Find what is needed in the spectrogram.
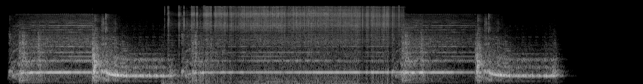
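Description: Robotic mechanical sound effects: a steady pitched motor whir that winds down in pitch with a click about a second in and again near five seconds, with a hissing rush in the middle. It cuts off suddenly near the end.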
